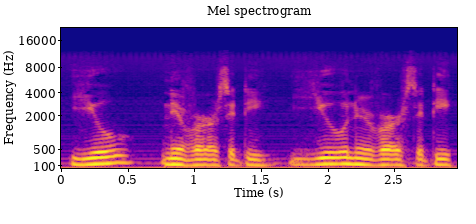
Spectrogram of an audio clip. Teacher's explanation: تو آپ دیکھ سکتے ہیں یونیورسٹی کے اندر یعنی کہ یہ لفظ جو ہے وہ یو سے شروع ہو رہا ہے، جو کہ واؤل ہے. لیٹر تو واؤل ہے لیکن جو آواز ہے وہ واؤل نہیں ہے، وہ ہے یا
